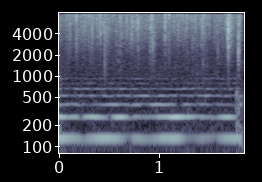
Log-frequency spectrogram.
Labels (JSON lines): {"label": "biophony, midshipman", "recorder": "SoundTrap 500"}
